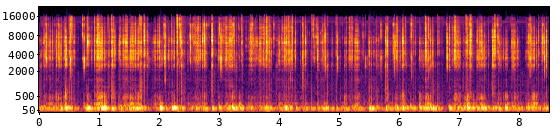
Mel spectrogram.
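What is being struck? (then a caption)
Foam microphone windscreen. Long nails scratch and rub the top and sides of a black foam windscreen on a microphone. The result is a continuous, muffled, low-heavy rustling and crackling made of dense, rapid scraping strokes with a deep rumble around 117 Hz and almost no high-end content.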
